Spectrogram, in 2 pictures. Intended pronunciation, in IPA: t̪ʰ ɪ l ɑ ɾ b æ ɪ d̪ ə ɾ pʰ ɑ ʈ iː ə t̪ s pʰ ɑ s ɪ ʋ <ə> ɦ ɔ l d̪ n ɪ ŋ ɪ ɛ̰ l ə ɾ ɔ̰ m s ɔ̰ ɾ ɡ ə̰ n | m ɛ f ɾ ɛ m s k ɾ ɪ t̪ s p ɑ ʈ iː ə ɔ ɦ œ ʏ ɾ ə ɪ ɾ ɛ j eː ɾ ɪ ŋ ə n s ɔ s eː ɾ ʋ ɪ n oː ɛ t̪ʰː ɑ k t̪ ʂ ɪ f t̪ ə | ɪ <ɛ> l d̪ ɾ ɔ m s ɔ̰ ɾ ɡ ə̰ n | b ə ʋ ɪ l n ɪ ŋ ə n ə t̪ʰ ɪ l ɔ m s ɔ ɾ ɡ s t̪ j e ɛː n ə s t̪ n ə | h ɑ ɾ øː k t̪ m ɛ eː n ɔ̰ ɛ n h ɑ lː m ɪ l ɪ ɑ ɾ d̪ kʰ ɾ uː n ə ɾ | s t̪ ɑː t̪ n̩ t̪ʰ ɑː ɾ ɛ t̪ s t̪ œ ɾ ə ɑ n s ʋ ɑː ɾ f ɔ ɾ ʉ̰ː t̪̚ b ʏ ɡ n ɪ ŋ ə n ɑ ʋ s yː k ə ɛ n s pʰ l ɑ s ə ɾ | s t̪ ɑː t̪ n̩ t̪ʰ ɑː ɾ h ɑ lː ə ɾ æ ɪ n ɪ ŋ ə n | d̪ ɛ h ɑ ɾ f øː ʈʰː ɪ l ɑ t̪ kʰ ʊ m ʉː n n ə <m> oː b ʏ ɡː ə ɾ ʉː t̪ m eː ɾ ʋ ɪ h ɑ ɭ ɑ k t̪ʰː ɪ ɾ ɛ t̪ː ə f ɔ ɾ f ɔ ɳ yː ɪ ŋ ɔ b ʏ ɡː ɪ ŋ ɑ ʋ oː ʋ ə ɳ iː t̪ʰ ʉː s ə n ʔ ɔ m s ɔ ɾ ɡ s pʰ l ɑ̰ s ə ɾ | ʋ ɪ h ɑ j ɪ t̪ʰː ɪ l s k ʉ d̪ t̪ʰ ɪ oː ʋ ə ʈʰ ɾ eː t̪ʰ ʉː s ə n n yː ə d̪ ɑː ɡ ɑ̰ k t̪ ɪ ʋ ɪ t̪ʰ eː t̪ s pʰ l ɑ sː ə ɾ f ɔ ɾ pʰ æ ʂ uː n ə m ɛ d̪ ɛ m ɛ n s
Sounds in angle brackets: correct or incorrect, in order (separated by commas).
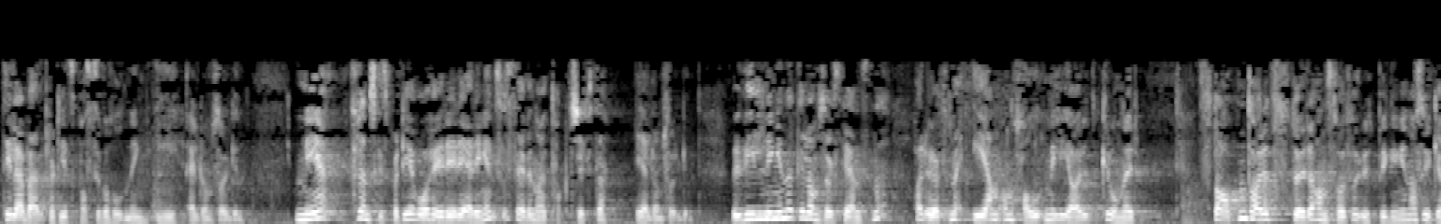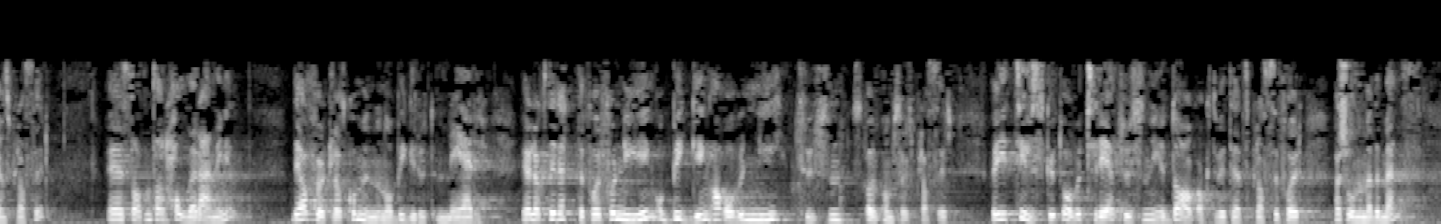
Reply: correct, correct, incorrect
